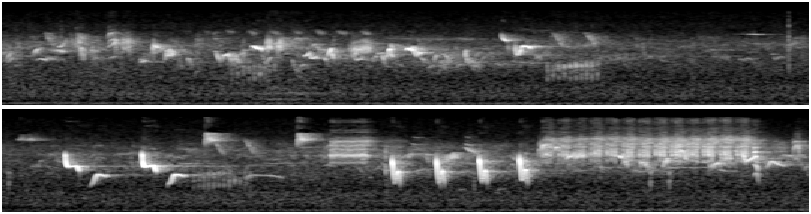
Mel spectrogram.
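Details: Thrush nightingale gives an unhurried, varied song of falling whistles and sharp notes in separate phrases with pauses between, ending in a dense, buzzy, hissing burst; faint low hum beneath.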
